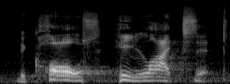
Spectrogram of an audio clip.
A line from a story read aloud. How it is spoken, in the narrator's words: Clint Eastwood, Dirty Harry, in that guttural voice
